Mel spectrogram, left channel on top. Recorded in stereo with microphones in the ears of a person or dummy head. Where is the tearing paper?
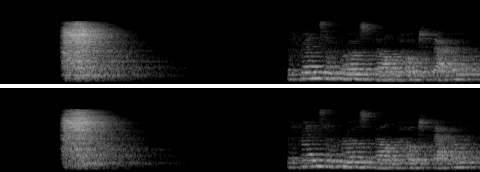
5° right (ahead or behind), 0.7 m.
